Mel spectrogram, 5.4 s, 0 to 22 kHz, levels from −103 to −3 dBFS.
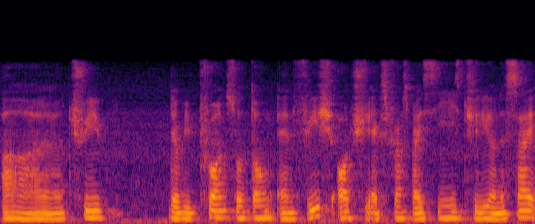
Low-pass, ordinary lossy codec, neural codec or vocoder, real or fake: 7.2 kHz; none; vocoder, 22.05 kHz, 80 mel bands, WaveNeXt; fake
